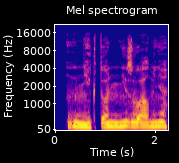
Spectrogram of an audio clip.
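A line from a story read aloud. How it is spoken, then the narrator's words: Trembling voice. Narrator (Russian): ответил я дрожащим голосом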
